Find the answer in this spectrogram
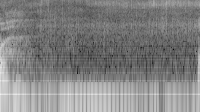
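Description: Food sizzling on a grill grate over a campfire, a steady hiss under a low rumble.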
